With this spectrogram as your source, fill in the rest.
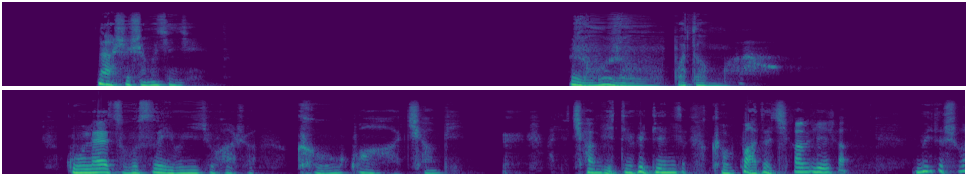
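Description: An elderly man speaks calmly and warmly into a microphone, with pauses.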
